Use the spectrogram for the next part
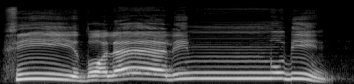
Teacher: При остановке аннулируется танвин кясра. Уходит в сукун. И долгота появляется у нас в размере 2 огласовок кясры.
